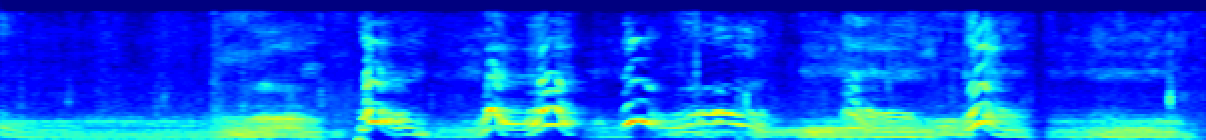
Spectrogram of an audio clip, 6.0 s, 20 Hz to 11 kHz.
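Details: Litter of 2.5-week-old Doberman puppies beginning to play and bark at each other; a steady low growling murmur broken by several sharp arching yelps and squeaky barks, some bursts stacked with bright harmonics.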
